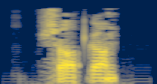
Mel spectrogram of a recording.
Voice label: "shotgun", English; nouns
